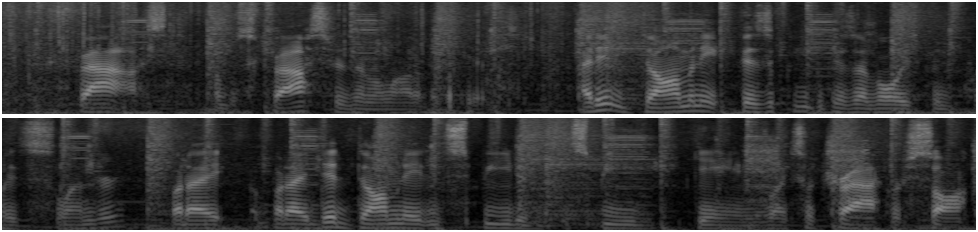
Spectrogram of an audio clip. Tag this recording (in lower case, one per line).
man speaking
run
speech
music
outside, urban or man-made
